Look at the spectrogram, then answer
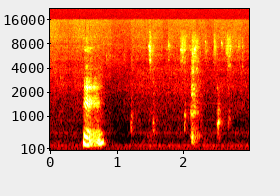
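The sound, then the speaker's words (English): A puppy breathing: one louder, throaty huff at first, then a few soft, irregular snuffly breaths over a faint steady background hum. “Oh, I think I hear the puppy breathing.”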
